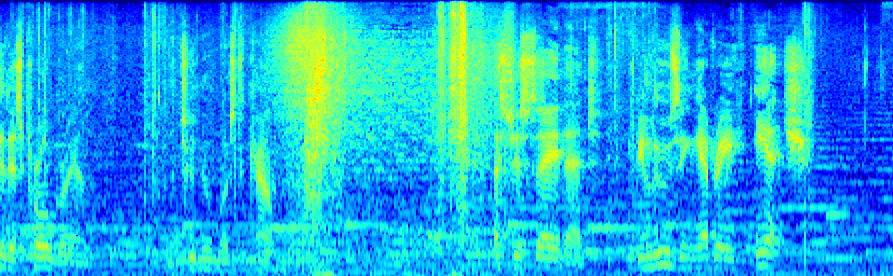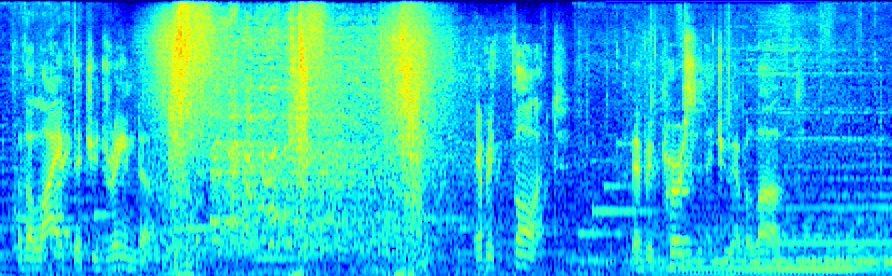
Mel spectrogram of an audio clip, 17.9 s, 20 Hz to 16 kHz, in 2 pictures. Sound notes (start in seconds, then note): 10.9 children laughing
